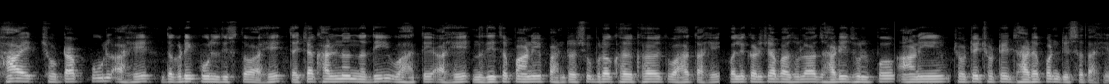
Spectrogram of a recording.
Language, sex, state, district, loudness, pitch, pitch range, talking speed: Marathi, male, Maharashtra, Pune, -20 LUFS, 125 Hz, 115-130 Hz, 160 wpm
